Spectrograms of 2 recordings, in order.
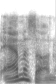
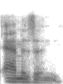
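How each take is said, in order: First: The last syllable has a full, clear O vowel. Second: The last syllable has a reduced, barely heard vowel. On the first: This is the home-country pronunciation. "I don't pronounce it Amazon" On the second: This is how it's said in the UK. "it's almost like the O at the end doesn't exist"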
